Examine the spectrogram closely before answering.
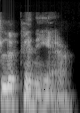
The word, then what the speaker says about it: Lerpinière: Would you pronounce it, please? It's Lerpinière.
